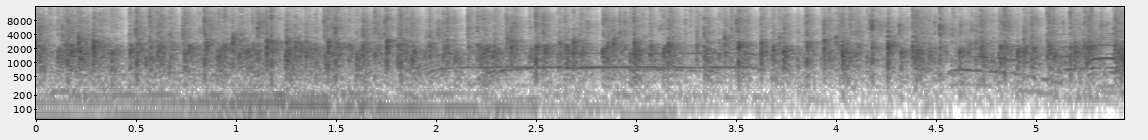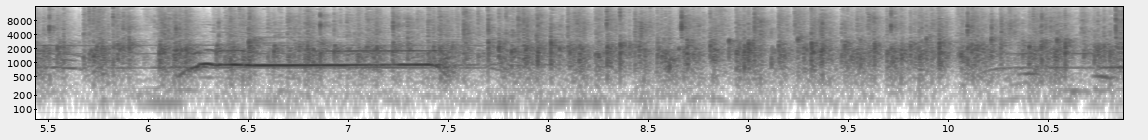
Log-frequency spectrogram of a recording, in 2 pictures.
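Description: A large audience chatters and cheers.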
